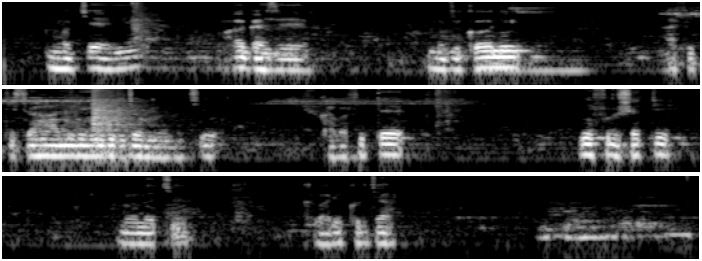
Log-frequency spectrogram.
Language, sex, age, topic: Kinyarwanda, male, 25-35, health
